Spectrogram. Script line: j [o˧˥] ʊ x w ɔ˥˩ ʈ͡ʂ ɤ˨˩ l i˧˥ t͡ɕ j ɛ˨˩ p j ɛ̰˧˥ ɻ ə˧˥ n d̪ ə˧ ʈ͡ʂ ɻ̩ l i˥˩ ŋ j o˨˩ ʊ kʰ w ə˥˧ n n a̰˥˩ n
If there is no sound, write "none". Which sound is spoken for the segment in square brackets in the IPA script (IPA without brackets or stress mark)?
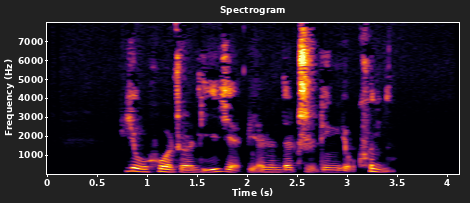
o˥˧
